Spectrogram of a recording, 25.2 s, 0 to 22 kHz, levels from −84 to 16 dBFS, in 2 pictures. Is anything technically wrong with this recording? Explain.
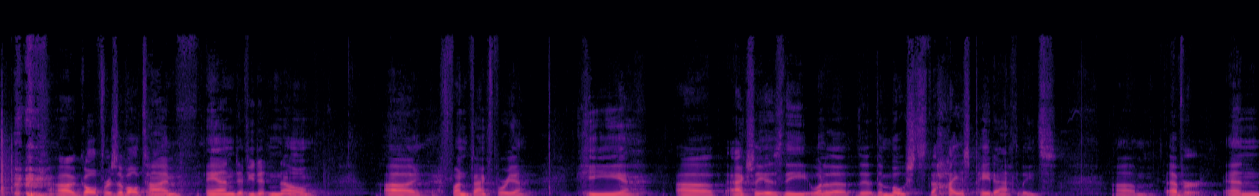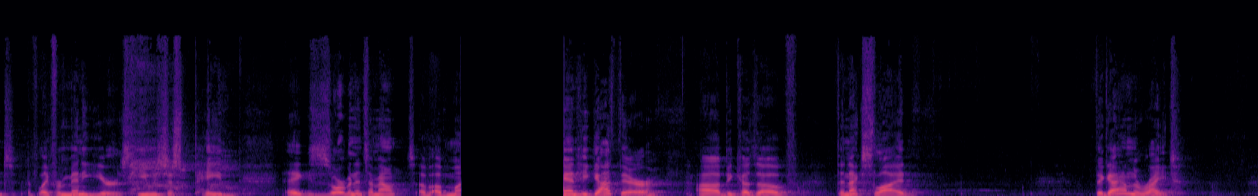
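Yes. An audio dropout to silence runs from 17.19 to 18.23 s: the input was likely lost, through a disconnected device, failed link or mute, while recording continued writing zeros. The sound cuts off abruptly into total silence with no room tone for about 1.03 seconds, then resumes mid-flow.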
